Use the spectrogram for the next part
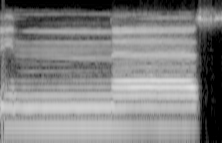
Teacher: الناس لا تغلق الناس، يعني هذا تحتاج إلى جريان صوت وفيها همس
